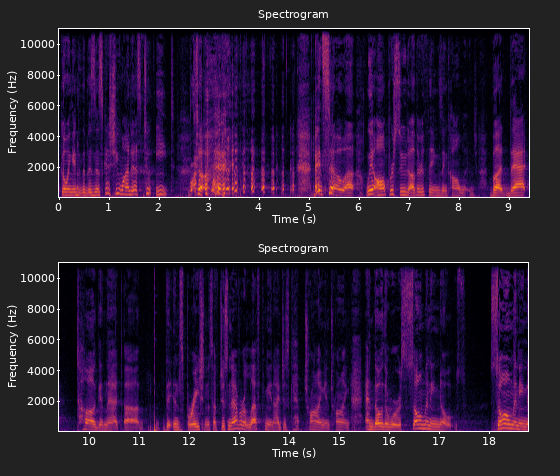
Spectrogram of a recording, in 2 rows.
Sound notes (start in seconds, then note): 4.1 laughing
